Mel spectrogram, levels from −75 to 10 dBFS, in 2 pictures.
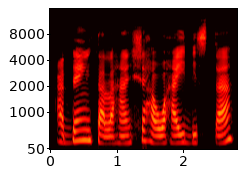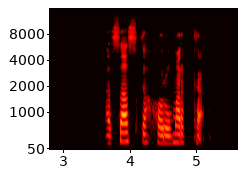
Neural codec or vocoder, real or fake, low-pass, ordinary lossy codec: none; real; 14.4 kHz; none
